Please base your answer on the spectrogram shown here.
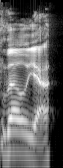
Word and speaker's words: Lilia: it is it is the name in the book is lilia and i did pronounce it that's how you pronounce it you did it i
